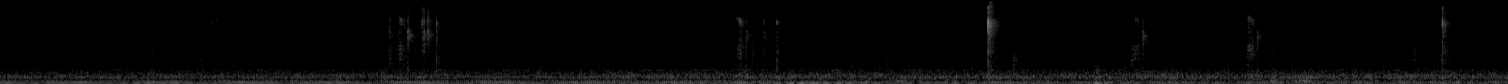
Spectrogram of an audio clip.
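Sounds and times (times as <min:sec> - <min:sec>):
parrot grinding its beak: 0:12.4 - 0:12.9.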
